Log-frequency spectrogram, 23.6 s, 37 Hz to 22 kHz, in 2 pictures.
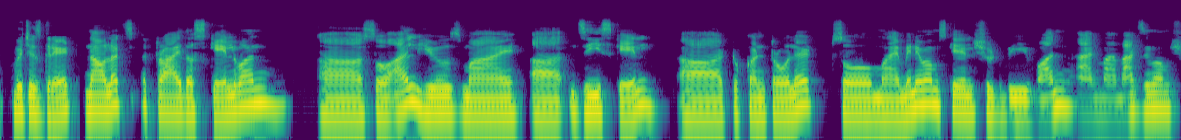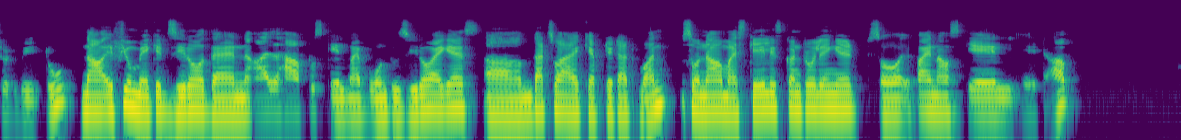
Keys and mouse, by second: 0.0 r, 2.4-5.7 drag, 8.3-10.5 drag, 11.2-12.3 drag.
